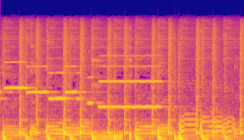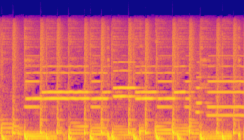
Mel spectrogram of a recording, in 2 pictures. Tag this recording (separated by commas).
Music, Video game music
